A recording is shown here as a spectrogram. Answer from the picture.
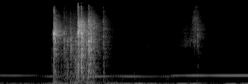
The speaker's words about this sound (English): Now, let's take the card and put it back in the deck. We'll cut the deck here and here. Give it a shuffle.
